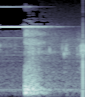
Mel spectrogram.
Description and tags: This glitch is a feedback followed by a hard noise and then a rare click. Probably it's a guitar and noise stompbox played by Rafael Pinillos
Captured with the internal microphone of my MacBook Pro during a warm up of BBVN
Big Band of Visual Noise at El Generador. Santa Cruz de Tenerife
noise, feedback, glitch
